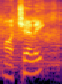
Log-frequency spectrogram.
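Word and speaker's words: Marcelli: Chris Hall and Kyle marelli y now I not it okay that's the American pronunciation pronunciation rather than the Italian okay yeah yeah yeah he's Canadian yeah yeah yeah fine marceli thank you and the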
